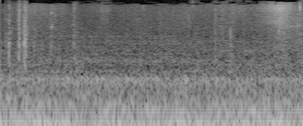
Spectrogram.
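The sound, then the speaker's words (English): Steady low-frequency rumble from inside a moving car as the driver looks for a parking spot at Casa Linda, a constant engine and road drone filling the cabin with no breaks or voices. “I am right now looking for a parking spot over here at Casa Linda.”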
